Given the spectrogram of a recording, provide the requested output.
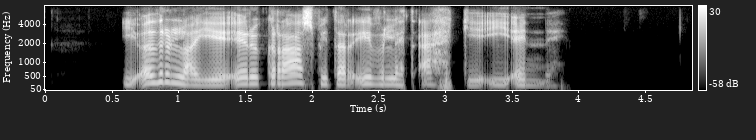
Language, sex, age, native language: Icelandic, female, 30-39, Icelandic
